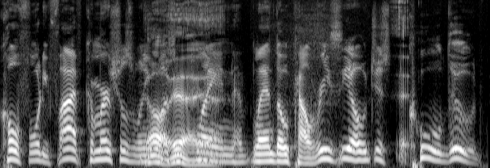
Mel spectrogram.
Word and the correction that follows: Calrissian: Calrissio is Italian. It's pronounced Lando Calrissian.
